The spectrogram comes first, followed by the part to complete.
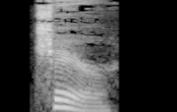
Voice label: "chair", English, voice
